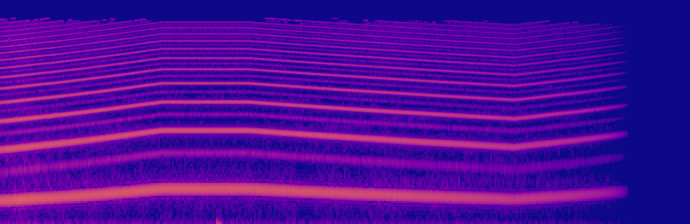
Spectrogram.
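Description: A Korean civil defense disaster warning siren sounds loud and alone, holding one steady wailing tone that swells slightly in pitch and then eases back down before cutting off abruptly after nearly five seconds.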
